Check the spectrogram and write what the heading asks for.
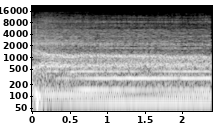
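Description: Gothic doom metal band holding a chord at the end of a song. After a crash right at the start, steady sustained notes ring on with no drumbeat.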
